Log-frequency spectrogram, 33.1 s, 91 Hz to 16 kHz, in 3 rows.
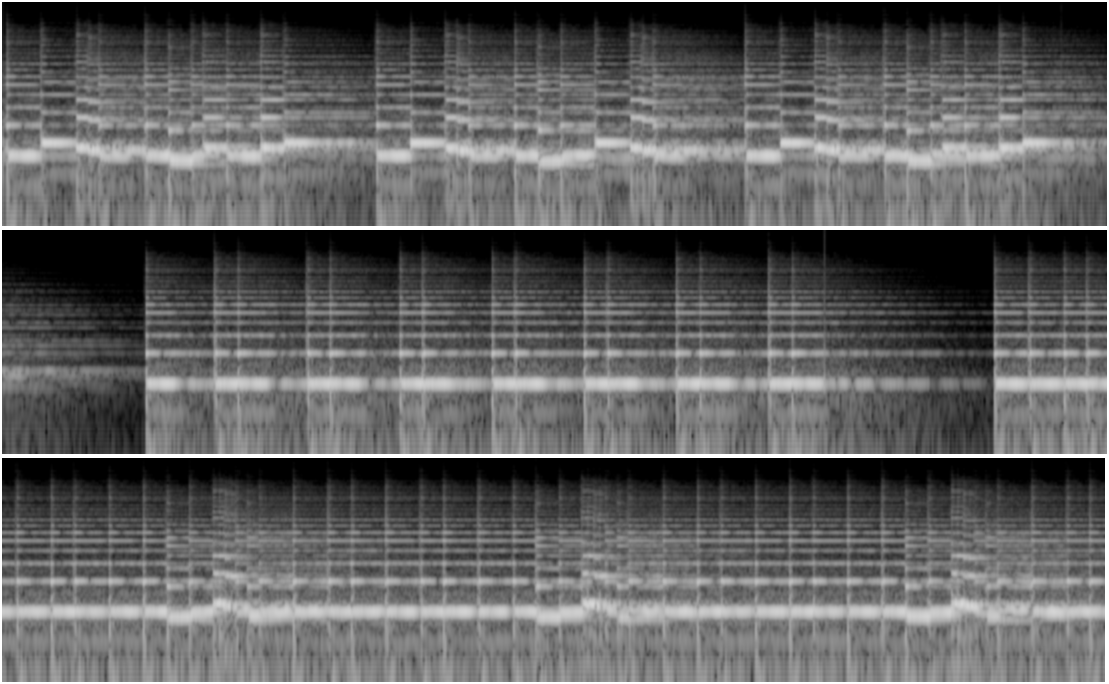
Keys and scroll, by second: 10.0 space, 11.8 space, 19.1 space, 20.3 space.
